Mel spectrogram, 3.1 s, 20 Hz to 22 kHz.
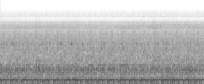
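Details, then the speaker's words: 1979 Jeep CJ7 off the road for over 30 years, cranked with gas poured down the carburetor: steady even cranking at about three beats a second, never catches; fuel pump hose ticking but not drawing any fuel from the tank. "come on go go I can feel this hoose ticking like that thing's pulling but definitely not pulling anything out of here"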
